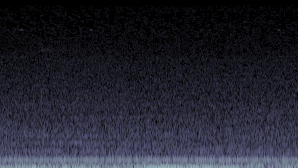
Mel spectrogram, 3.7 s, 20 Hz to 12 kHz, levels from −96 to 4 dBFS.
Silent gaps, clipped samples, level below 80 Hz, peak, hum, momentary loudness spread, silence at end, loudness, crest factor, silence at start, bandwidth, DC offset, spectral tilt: none; under 0.1%; -44 dBFS; -28 dBFS; none; 2 LU; 0 s; -49 LUFS; 10 dB; 0 s; 5 kHz; under 0.1%; -7.5 dB/octave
